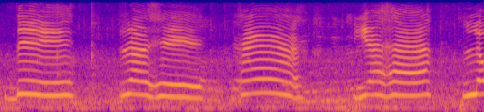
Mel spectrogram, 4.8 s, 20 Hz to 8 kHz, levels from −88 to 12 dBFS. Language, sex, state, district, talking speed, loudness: Hindi, female, Haryana, Rohtak, 60 wpm, -12 LUFS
